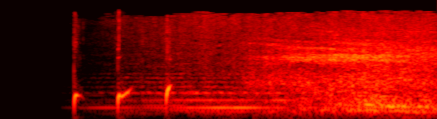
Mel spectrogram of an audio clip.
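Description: Intro sound effects for an animated logo: after a moment of silence, three quick pops about a quarter second apart, each sliding up in pitch, then a swell of music and hiss that keeps building.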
